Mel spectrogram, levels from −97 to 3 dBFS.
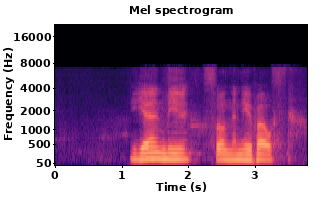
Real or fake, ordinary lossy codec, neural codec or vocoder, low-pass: fake; AAC, 32 kbps; codec, 16 kHz, 0.5 kbps, X-Codec, HuBERT features, trained on general audio; 7.2 kHz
